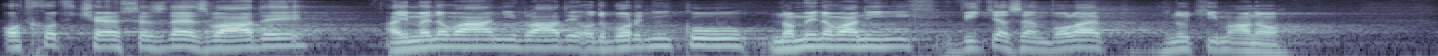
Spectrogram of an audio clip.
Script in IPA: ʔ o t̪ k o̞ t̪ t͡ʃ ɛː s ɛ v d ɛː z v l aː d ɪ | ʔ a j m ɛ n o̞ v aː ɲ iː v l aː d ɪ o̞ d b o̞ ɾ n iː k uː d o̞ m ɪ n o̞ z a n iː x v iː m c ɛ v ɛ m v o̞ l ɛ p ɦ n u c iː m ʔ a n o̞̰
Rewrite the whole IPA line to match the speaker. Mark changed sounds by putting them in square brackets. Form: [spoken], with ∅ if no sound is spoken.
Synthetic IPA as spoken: ʔ o t̪ [x] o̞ t̪ t͡ʃ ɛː s ɛ [z] d ɛː z v l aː d ɪ | ʔ a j m ɛ n o̞ v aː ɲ iː v l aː d ɪ o̞ d b o̞ ɾ [ɲ] iː k uː [n] o̞ m ɪ n o̞ [v] a n iː x v iː [∅] c ɛ [z] ɛ m v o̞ l ɛ p ɦ n u c iː m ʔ a n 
